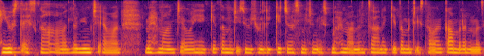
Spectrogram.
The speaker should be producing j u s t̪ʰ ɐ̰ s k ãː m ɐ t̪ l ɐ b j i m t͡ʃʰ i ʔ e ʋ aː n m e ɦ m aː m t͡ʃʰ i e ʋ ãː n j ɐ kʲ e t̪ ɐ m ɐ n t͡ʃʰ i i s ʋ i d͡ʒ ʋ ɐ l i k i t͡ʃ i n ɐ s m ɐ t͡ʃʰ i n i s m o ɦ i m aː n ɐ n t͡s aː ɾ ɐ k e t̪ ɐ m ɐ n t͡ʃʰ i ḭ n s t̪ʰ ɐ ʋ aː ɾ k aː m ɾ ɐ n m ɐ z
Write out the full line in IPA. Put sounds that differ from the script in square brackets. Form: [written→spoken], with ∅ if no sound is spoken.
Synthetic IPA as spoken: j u s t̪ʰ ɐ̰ s k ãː m ɐ t̪ l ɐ b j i m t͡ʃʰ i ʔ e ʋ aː n m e ɦ m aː [m→n] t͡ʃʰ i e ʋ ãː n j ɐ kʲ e t̪ ɐ m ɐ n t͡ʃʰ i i s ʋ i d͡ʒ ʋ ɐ l i k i t͡ʃ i n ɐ s m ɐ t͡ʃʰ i n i s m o ɦ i m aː n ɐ n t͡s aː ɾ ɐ k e t̪ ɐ m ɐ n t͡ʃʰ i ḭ [n→∅] s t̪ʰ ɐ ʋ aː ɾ k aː m ɾ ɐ n m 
